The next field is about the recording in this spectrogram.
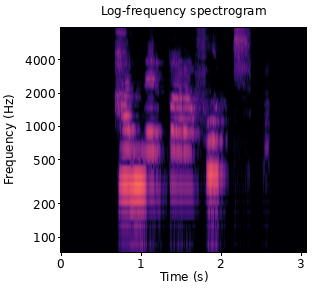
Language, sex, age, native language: Icelandic, female, 8, Icelandic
